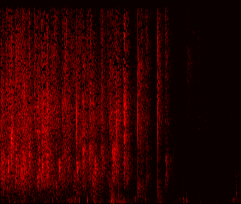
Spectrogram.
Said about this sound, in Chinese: 系啊，我哋俾啲掌声俾我哋嘅神。 我们给掌声我们的神。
